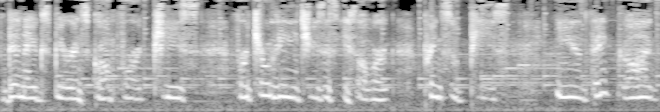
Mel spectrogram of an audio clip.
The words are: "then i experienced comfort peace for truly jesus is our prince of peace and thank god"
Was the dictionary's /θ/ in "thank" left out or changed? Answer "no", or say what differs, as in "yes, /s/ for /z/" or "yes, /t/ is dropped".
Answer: no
